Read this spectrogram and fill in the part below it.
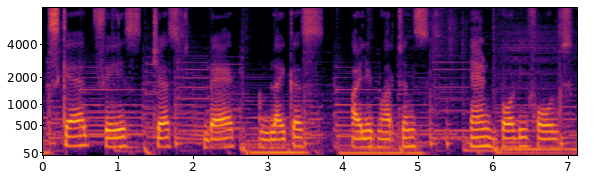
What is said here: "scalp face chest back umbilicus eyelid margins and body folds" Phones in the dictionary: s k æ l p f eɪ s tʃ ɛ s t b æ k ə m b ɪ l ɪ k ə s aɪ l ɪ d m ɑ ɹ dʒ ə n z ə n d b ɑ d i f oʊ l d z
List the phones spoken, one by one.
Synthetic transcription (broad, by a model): s k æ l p f eɪ s tʃ ɛ s t b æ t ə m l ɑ ɪ k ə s aɪ l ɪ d m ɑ ɹ tʃ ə n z ə n d b ɑ d i f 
